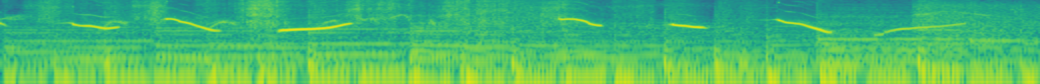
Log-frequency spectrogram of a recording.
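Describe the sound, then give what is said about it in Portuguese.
A five-year-old boy who lived on a farm in the interior of São Paulo, Brazil, imitates a trinca-ferro's song with his throat, producing a series of bright, whistle-like phrases that swoop up and down in pitch, with short pauses between them and a steady low hum underneath. “É muito bacana essa história porque ele não sabia nem assoviar, mas ele fazia o som do trinca com a garganta.”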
